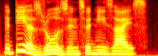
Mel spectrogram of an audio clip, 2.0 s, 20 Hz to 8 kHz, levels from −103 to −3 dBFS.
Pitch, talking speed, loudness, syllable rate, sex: 175 Hz, 180 wpm, -16 LUFS, 4.0 syllables/s, male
